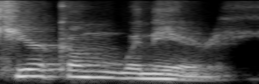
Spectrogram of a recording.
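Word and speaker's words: circumveniri: surrounded by you and the word for surrounded kirkum winieri and so as the commentaries had already figured out it has to be pronounced instead of a cure he's trying to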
